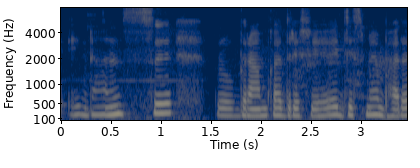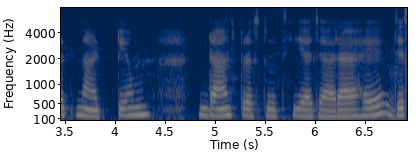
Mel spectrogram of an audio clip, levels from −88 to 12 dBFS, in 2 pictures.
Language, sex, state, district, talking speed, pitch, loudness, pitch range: Hindi, female, Uttar Pradesh, Jyotiba Phule Nagar, 145 wpm, 190 Hz, -41 LUFS, 180-205 Hz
